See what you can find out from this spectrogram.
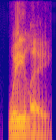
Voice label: "waylay", American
